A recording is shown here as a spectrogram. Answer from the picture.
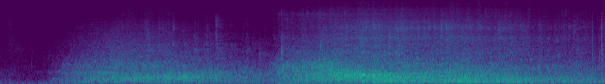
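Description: Vertically sliding chalkboard panels being pushed along their tracks, the upper and lower boards trading places. It is a long rolling noise that starts about half a second in, grows louder in the second half and fades out near the end.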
